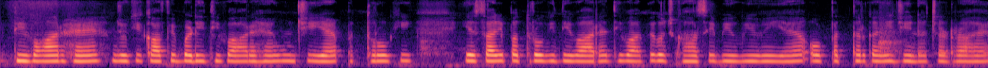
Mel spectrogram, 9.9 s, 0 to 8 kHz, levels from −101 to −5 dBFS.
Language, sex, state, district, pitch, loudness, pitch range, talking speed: Hindi, female, Uttar Pradesh, Muzaffarnagar, 215 Hz, -32 LUFS, 215-220 Hz, 190 wpm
